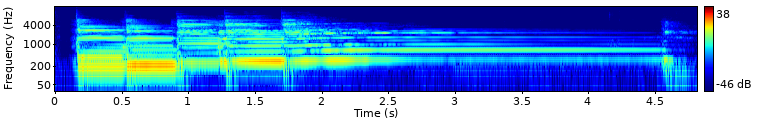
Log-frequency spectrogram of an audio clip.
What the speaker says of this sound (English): We want to bend up to that E note.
